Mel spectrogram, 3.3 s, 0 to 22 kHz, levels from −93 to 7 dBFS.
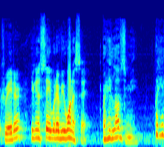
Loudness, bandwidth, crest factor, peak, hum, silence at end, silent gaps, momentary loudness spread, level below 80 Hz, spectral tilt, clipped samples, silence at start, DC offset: -19 LUFS; 11.5 kHz; 16 dB; -2 dBFS; none; 0 s; none; 18 LU; -60 dBFS; -8 dB/octave; under 0.1%; 0 s; under 0.1%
